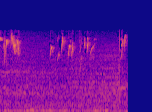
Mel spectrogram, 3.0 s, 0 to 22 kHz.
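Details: European goldfinch, recorded in 2014: high, bright twittering notes in short clusters, a few quick chirps and trilled fragments, ending abruptly after about two and a half seconds.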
